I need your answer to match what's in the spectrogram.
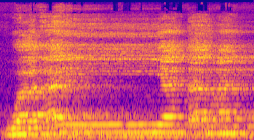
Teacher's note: Jadi dimasukkan ke dalam huruf ya, tapi dibacanya dengan gunnah.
